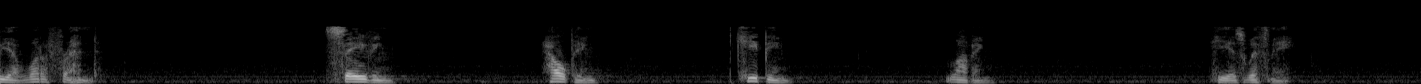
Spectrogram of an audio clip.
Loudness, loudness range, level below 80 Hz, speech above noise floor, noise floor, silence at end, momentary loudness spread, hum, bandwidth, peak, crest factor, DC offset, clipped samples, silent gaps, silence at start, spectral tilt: -31 LUFS; 13 LU; -62 dBFS; 32 dB; -62 dBFS; 1.3 s; 23 LU; none; 6 kHz; -12 dBFS; 24 dB; under 0.1%; under 0.1%; none; 0 s; -5.5 dB/octave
